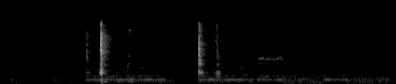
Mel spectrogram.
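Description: A metal ruler clacks down on a hard table.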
